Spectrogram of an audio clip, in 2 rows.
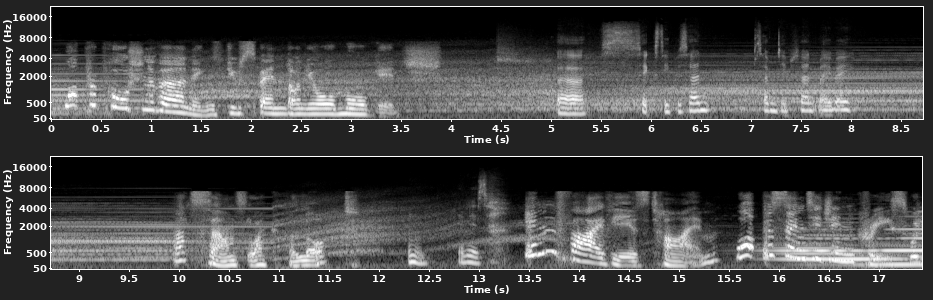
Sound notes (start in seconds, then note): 13.2 laughs; 16.6 discordant music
